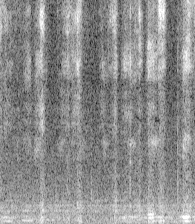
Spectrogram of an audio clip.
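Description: Marker pen writing on a whiteboard: faint, short scratchy strokes, a few per second, as letters are drawn.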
